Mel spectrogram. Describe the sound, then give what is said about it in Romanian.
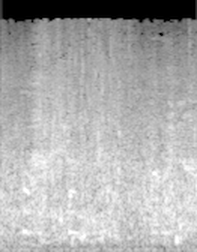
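Steady splashing and sloshing of deep water as someone slips in, a continuous broad watery wash with no single sharp impact. “Apa e destul de adâncă, așa că poți să te strecori ușor.”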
